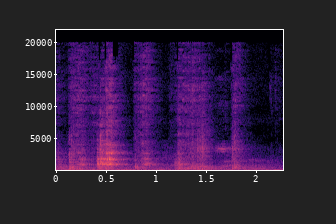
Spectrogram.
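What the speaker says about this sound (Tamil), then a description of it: "இனிமேல் அடுத்தது நம்ம இந்த கசகசாவையும் போய் வறுத்துருவோம்" Poppy seeds dry-roasting slowly in a pan, a spoon clinking and scraping against the metal in a few irregular strokes, fairly close and moderately quiet.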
